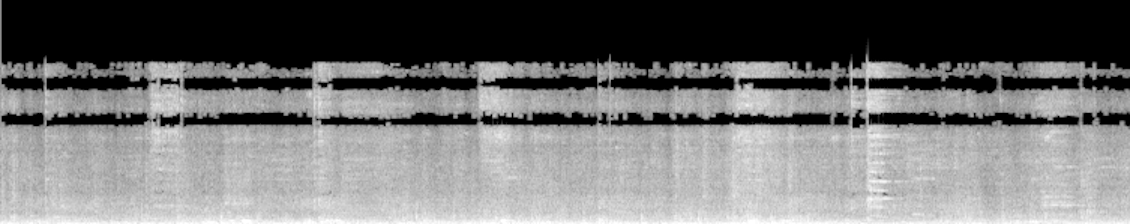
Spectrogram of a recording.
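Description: Freight train of open hopper cars rolling past at close range: a steady rumble of steel wheels on the rails, with sharp clicks every second or two as wheel sets cross rail joints.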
